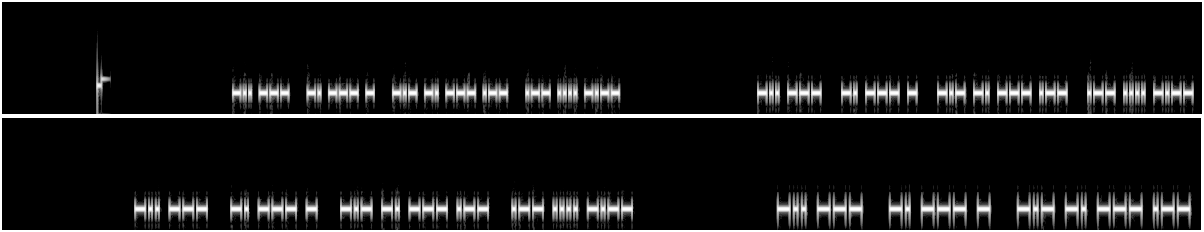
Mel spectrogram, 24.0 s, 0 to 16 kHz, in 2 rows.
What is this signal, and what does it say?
Morse code, heard as a keyed tone, about 39 wpm, 700 Hz. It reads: DO NOT KNOW WHY DO NOT KNOW WHY DO NOT KNOW WHY DO NOT KNOW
